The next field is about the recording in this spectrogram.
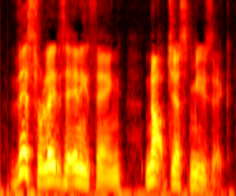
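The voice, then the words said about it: Put-on accent. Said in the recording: “Was a good accent.”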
